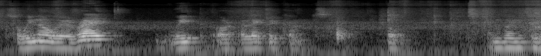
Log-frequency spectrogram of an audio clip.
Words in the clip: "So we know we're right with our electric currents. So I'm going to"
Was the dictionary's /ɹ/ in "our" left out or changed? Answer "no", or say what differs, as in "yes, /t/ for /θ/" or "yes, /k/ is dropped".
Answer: no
